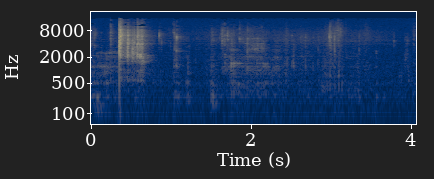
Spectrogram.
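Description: A small plastic tub set down on a wooden tabletop with one short knock near the start, then faint chewing and small mouth noises while a piece of black garlic is eaten.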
